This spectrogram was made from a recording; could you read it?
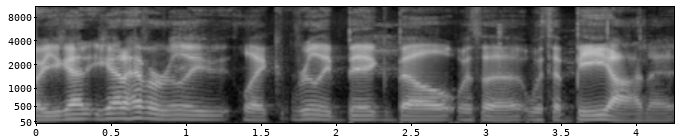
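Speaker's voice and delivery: plain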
